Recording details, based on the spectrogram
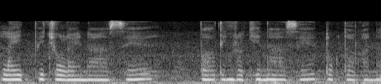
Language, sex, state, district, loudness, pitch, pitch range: Nagamese, female, Nagaland, Kohima, -14 LUFS, 220 Hz, 210-225 Hz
